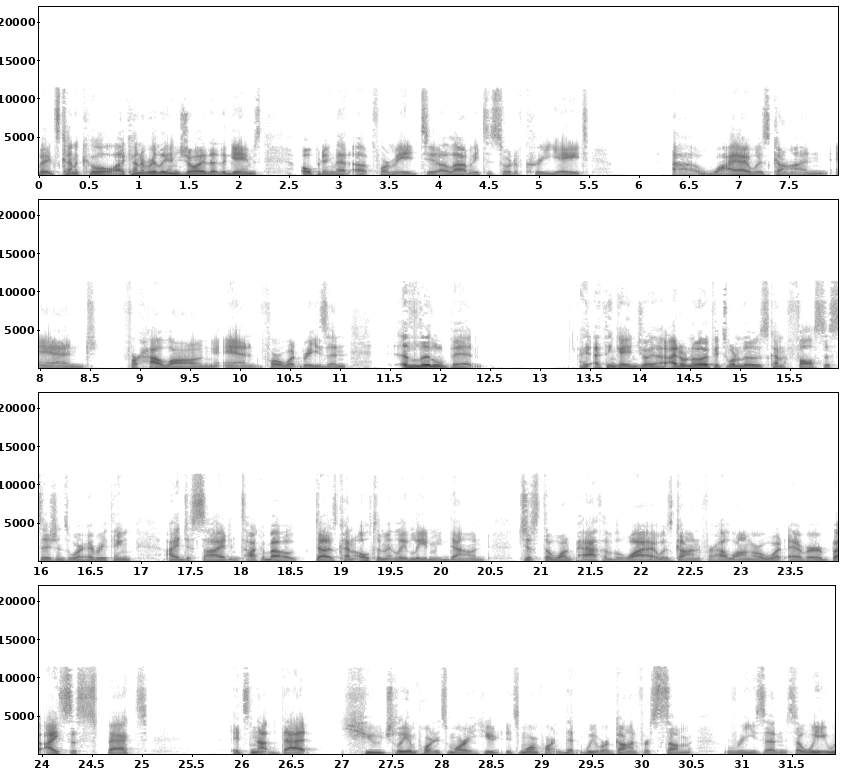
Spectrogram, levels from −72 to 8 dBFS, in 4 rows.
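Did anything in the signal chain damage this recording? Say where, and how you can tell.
Yes. At the codec stage the speech is plainly damaged throughout the whole clip. It sounds rough and grainy, with noise filling the gaps between voice harmonics and a top band that sounds thin and synthetic. That points to low-delay AAC compression, likely AAC-ELD. Its short frames resolve pitch harmonics poorly, and the lost detail is replaced with shaped noise. The degree of damage fits a bitrate of around 32 kbps.

Further along, at the network stage, AAC frame loss with concealment appears as four brief smeared, phasey patches. The first runs from 7.81 to 7.91 s, just before "and for how long", and fits three lost 20 ms frames. Single-frame gaps follow at 10.07 to 10.11 s, at 15.01 to 15.04 s between "if it's one of" and "those kind of false", and at 26.49 to 26.53 s between "it's not" and "hugely important". 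The decoder fills each gap by reusing the last good spectrum.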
